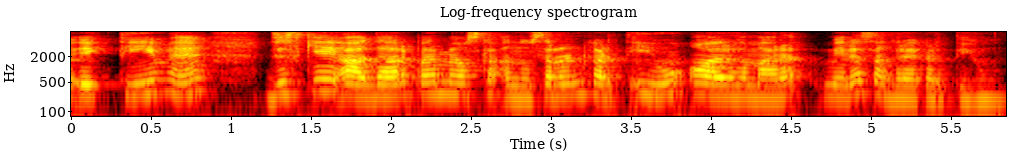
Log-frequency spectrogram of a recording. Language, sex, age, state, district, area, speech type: Hindi, female, 18-30, Rajasthan, Jodhpur, urban, spontaneous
